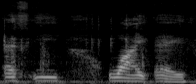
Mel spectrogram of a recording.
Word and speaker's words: Feia: It's not spelled that way, but that's literally how it's pronounced. It's Feya. So I think what I'll do is, oh, right here, yes, Feia Candle and Company.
